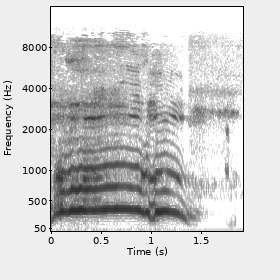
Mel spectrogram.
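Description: A dog gives one long, steady howl that dips briefly in pitch midway, then trails off into a soft whimpering fade. It is close and fairly loud, with no talking.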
